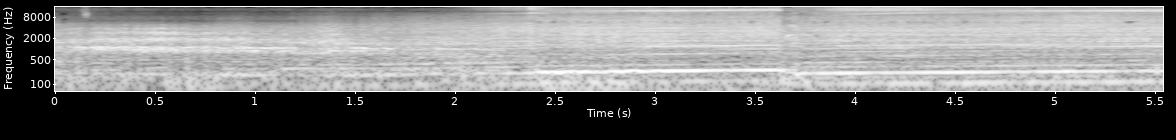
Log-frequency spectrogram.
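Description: Racing car engine in a Gran Turismo-style Group A video game race, droning steadily with a rising then dropping pitch as it runs through a tunnel, tyres scrubbing loudly, no voices.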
